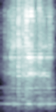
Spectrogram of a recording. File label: metal slide Concr sm; objects; Star Wars Obi-Wan; XBOX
